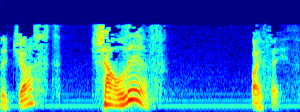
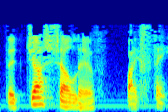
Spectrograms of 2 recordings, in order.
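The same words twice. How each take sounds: First: The stress is on the word live. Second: The stress is on the word faith.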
